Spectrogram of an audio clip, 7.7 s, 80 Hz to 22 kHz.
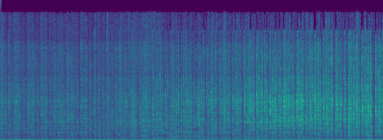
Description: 1978 Datsun L28 had a vacuum leak inside the brake booster.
